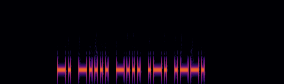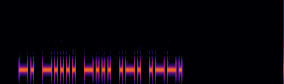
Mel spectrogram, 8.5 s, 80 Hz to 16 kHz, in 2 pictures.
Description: Morse code, heard as a keyed tone, about 28 wpm, 700 Hz. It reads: N6BRP N6BRP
